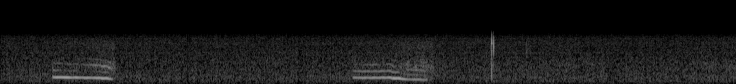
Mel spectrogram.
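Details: Domestic cat snoring in its sleep: two drawn-out, slightly falling nasal whistling tones about three seconds apart, plus a single sharp click between them, in a quiet room.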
